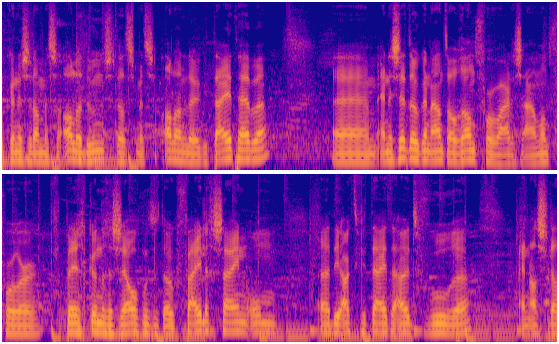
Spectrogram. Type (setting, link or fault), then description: setting, busy venue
